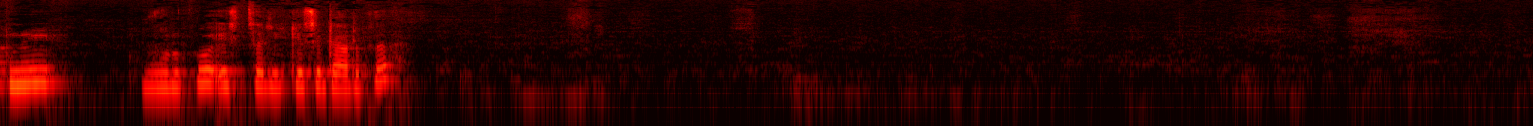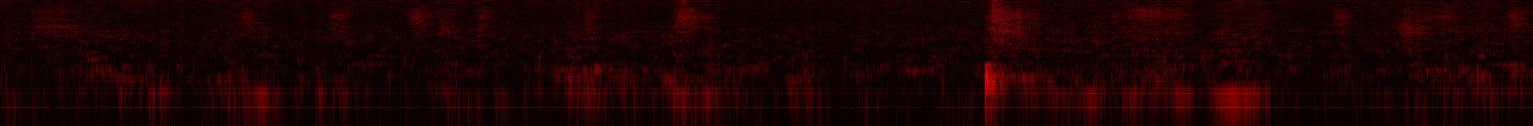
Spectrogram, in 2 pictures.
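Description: Soft yarn rustles faintly as hands handle a knitted cap.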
